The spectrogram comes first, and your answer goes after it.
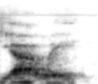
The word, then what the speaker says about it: Yahweh: of us breathing says Yahweh if you breathe yah and breathe out way it's normal breathing Yahweh said you will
